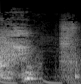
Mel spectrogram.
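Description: A single sneeze: a sharp, breathy burst that trails into a short hiss after a brief pause. No one speaks.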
